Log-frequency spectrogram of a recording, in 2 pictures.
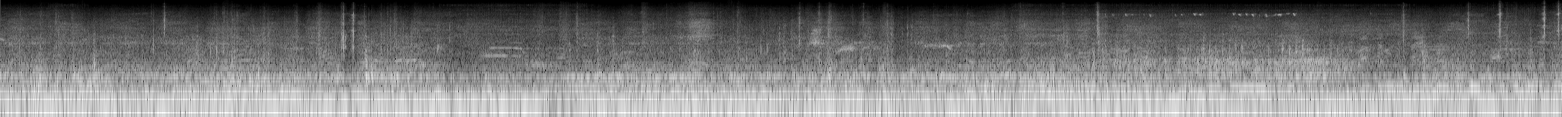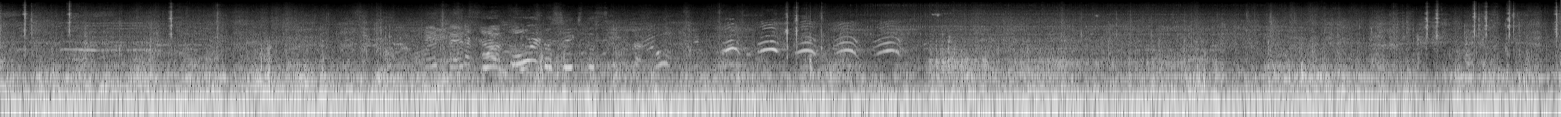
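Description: Wind buffeting a bike-mounted action camera's microphone, with the cyclocross bike rattling and clicking as it rides hard over bumpy grass. Voices call out briefly about two-thirds of the way in.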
